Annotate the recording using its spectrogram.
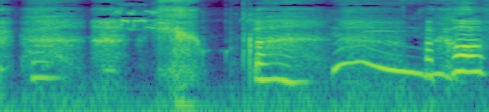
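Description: A woman's voice making breathy gasps and mouth noises for a doll being made to drink from a toy cup, then a wordless whiny vocal sound, rising then falling, in the second half.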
